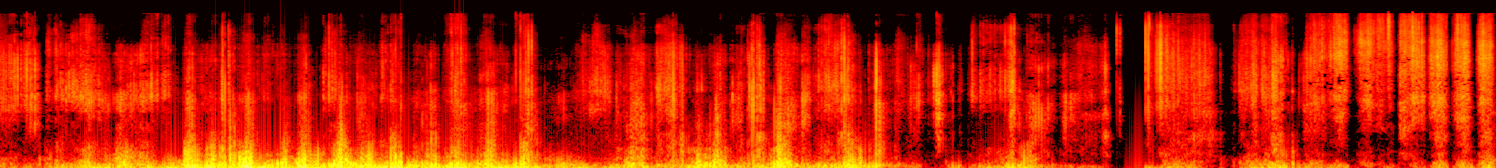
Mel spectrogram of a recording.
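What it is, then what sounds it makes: Wax pillar candle. Long acrylic nails scratch and tap along the textured surface of a large solid wax pillar candle held sideways. A dense run of crinkly scraping in the first half gives way to quicker, sharper taps and scratches with brief pauses between bursts.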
